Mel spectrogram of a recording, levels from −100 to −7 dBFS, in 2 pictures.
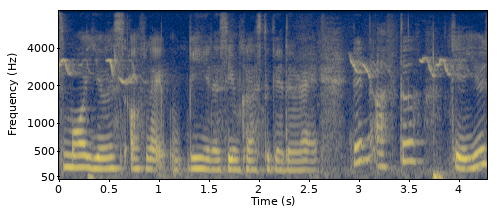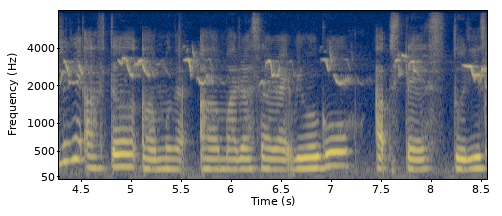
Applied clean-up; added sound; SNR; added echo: none; Chirp, tweet; 13 dB; none.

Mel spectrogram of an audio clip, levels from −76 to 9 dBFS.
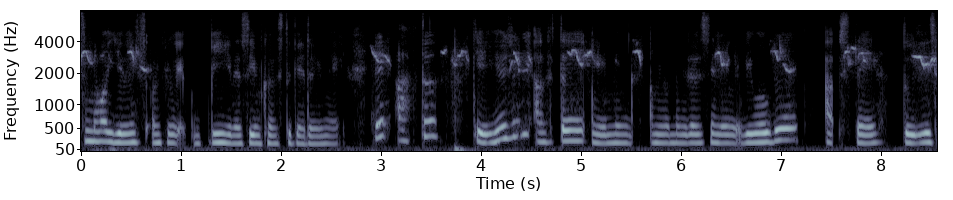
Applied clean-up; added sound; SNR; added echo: neural diffusion model UNIVERSE++.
